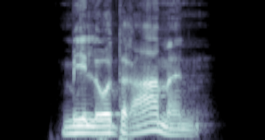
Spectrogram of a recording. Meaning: plural of Melodrama
- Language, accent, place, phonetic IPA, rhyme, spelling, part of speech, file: German, Germany, Berlin, [meloˈdʁaːmən], -aːmən, Melodramen, noun, De-Melodramen.ogg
